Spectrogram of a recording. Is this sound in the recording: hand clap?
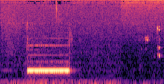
no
